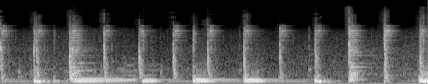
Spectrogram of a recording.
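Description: Drum beat played on an electronic drum kit: sharp hits about twice a second over short, pitched low notes.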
